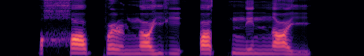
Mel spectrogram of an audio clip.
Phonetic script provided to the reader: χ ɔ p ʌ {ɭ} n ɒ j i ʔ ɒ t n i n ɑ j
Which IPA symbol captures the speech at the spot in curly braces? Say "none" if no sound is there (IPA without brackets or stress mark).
ɭ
